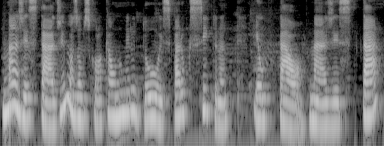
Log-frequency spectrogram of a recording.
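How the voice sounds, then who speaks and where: A woman's voice: mid-range voice, expressive, soft background music. Patient Brazilian woman teacher. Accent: Brazilian Portuguese. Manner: slow, patient, stretches key words, often adds "então" and "ó". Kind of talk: correcting school exercises aloud.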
